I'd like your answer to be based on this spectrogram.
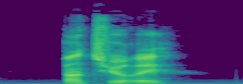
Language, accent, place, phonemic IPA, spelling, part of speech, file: French, France, Lyon, /pɛ̃.ty.ʁe/, peinturer, verb, LL-Q150 (fra)-peinturer.wav
- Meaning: 1. to paint (e.g. a wall or fence) 2. to paint like a child, in a way lacking grace and dexterity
